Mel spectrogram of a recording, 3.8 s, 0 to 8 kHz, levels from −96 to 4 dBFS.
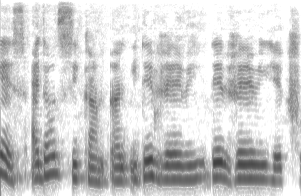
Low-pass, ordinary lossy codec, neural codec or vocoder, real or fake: none; none; codec, 16 kHz, 4 kbps, FreqCodec, larger model; fake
